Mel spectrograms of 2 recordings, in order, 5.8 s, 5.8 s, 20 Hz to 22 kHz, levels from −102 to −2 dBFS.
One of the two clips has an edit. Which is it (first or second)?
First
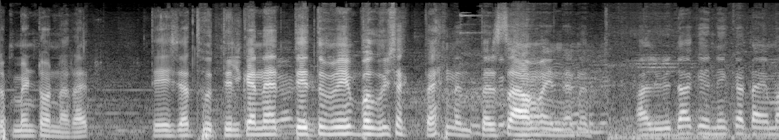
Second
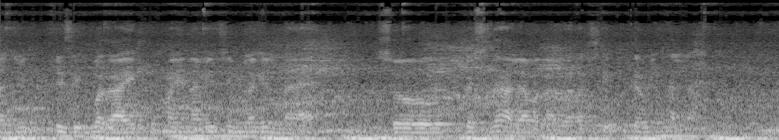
first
